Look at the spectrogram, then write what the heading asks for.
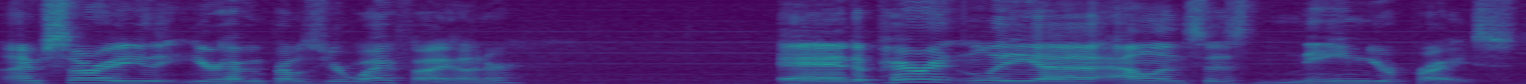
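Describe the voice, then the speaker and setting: A man's voice: sits high, lively intonation, unhurried, a bit bright. A man hosting a live game stream, chatting casually and commenting on his play, with game music behind him. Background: video game music.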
